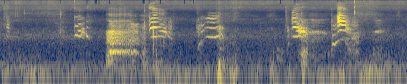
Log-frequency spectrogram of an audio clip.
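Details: Five-week-old British Shorthair kittens in their playpen, recently started eating food, give several thin, high mews, each a quick rising-then-falling cry, scattered irregularly across the clip, with soft rustling and a quiet room behind.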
